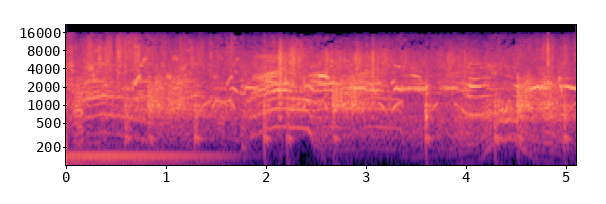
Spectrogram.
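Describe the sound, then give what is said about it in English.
Several cats meow and yowl over one another in a steady, overlapping chorus, clear, with a deep low rumble underneath for the first couple of seconds. “Cats from far and wide are irresistibly drawn to a seemingly insignificant part.”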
